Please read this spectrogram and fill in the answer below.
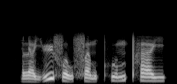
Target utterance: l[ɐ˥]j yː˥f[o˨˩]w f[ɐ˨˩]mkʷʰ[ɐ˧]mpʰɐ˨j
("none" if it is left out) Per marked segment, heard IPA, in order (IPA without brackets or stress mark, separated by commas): ɐ˨˩, o˨˩, ɐ˨˩, ɐ˨˥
